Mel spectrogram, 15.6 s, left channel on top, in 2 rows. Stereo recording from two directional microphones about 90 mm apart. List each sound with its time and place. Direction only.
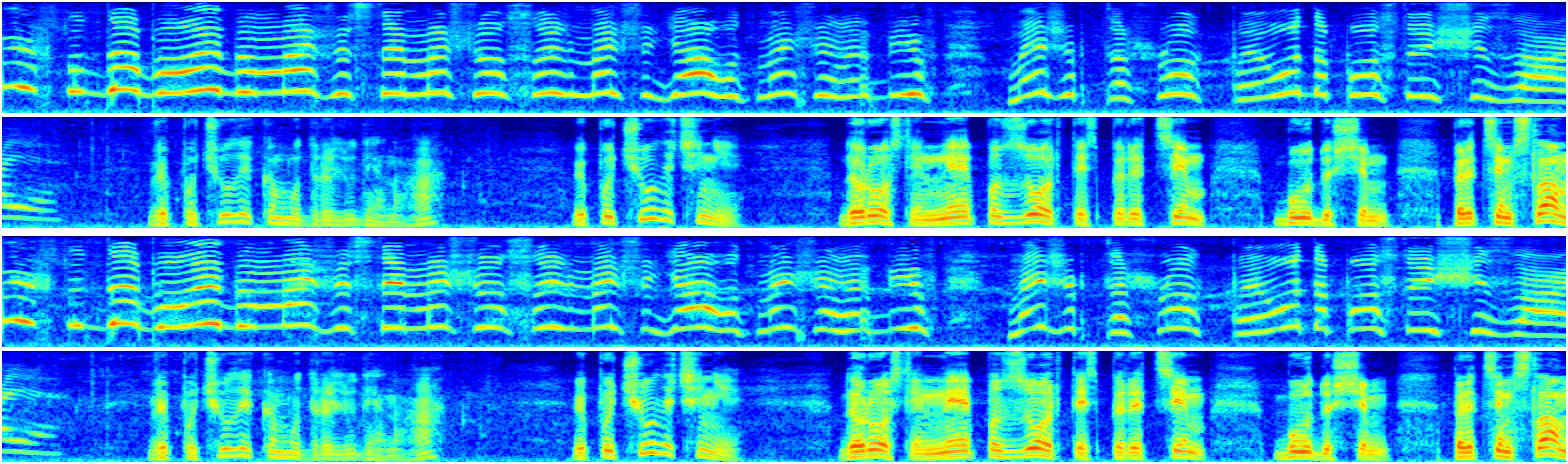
0.0 s a sound: 40° left (ahead or behind)
8.5 s speech: 40° left (ahead or behind)
14.2 s speech: 60° left (ahead or behind); by 15.6 s 85° left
